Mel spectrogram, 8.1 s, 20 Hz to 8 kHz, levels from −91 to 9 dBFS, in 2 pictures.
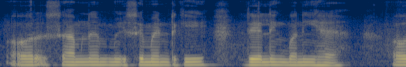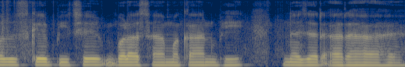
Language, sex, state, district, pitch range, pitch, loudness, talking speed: Hindi, male, Bihar, Lakhisarai, 125-135 Hz, 130 Hz, -26 LUFS, 140 wpm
